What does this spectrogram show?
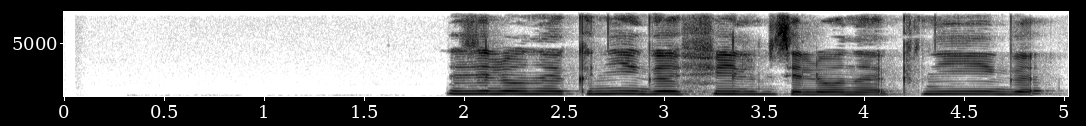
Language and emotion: Russian, sad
